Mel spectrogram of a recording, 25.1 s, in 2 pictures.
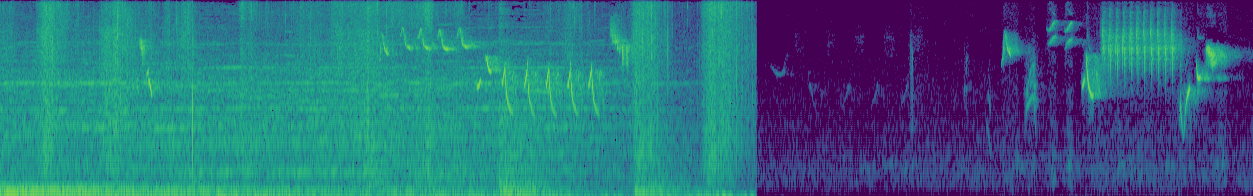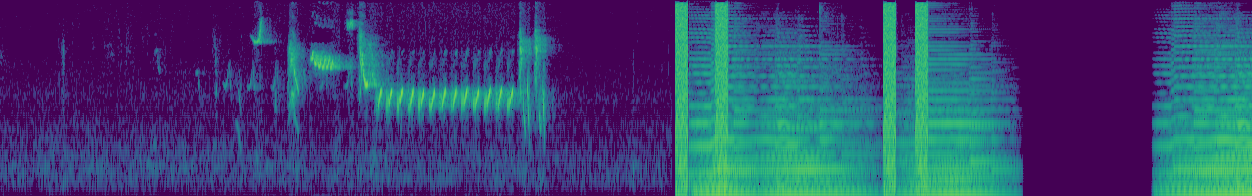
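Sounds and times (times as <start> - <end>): bird chirping and trilling: 1.1 - 1.7, 3.6 - 12.5, 14.5 - 18.1.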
